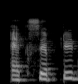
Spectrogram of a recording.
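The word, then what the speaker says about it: accepted: राक्षस असुर राक्षस भी एक्सेप्टेड मींस स्वीकारते थे ए डबल सी जहां पर आता है उसको हम बोलते हैं एक क यहां पर प्रोनाउंस होता है एक्सेप्टेड सो यहां तक कि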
